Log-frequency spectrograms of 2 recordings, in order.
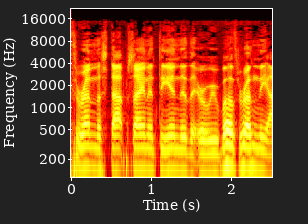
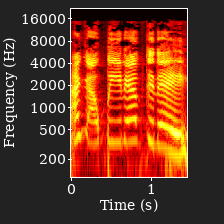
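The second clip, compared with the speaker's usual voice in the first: very high, broad put-on hillbilly accent. Acting out an old man from the retirement home reporting he got beaten up, super hillbilly voice. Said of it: "Why did we just go super hillbilly on that?".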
